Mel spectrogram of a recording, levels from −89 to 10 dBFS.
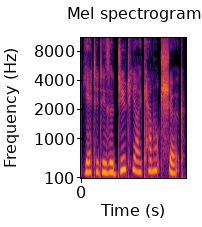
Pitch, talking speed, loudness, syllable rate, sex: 235 Hz, 230 wpm, -15 LUFS, 5.0 syllables/s, female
